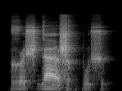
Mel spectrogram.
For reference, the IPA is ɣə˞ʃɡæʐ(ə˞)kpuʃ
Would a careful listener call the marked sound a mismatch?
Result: yes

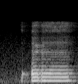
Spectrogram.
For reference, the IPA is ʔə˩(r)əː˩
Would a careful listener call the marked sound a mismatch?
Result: yes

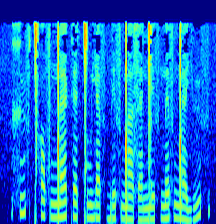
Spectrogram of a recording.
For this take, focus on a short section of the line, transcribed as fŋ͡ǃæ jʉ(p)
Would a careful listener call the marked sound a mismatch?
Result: yes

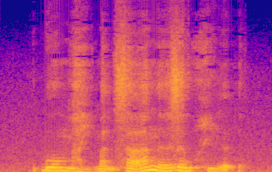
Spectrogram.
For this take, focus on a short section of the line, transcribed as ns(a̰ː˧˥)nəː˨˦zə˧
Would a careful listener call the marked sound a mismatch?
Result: no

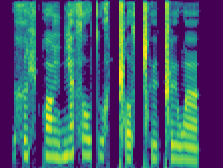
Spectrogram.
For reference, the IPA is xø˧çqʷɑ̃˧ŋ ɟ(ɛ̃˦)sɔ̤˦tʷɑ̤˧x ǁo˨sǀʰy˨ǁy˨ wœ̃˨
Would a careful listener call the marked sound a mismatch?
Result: no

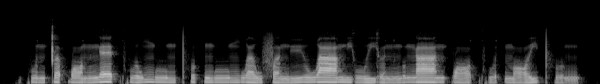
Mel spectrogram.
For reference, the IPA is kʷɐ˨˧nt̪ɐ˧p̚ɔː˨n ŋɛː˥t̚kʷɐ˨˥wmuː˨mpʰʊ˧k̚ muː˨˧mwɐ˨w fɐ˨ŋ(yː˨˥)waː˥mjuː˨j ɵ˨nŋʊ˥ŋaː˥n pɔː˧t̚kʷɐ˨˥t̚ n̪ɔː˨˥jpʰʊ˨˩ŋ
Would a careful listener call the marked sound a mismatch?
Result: yes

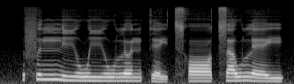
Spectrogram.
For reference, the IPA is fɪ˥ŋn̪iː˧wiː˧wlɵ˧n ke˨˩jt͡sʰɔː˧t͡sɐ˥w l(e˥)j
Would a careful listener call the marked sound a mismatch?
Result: yes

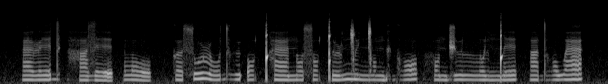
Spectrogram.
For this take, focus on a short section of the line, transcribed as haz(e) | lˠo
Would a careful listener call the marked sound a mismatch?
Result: no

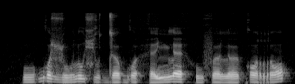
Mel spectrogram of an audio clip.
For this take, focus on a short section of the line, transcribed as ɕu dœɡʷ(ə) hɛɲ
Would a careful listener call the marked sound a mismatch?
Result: yes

